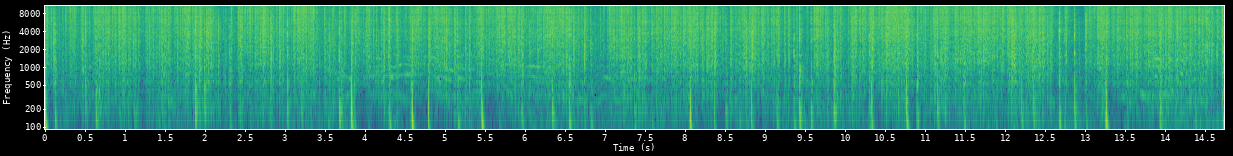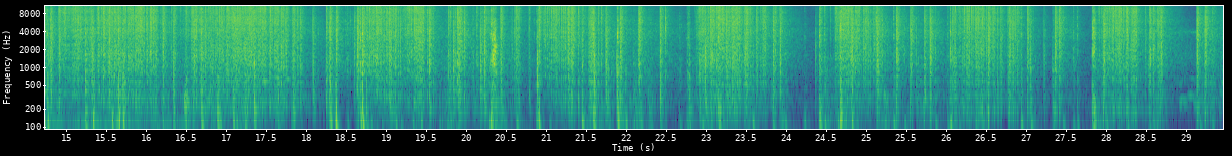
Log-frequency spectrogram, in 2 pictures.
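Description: Fireworks spraying showers of sparks close by: a steady hiss packed with rapid crackling pops, which breaks up into more separate bursts of crackle in the last third.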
